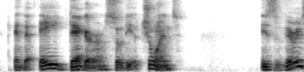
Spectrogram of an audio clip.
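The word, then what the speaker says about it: A†: So we pronounce this as A dagger. It's not a plus because it's more like a cross. So it's an A, or in the visualization, a dagger. So A dagger.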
